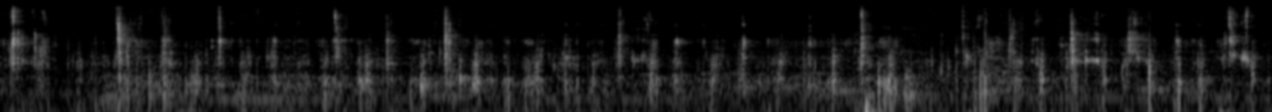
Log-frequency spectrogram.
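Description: Close-miked chewing and biting of food from a squid tagine: a run of irregular wet clicks and small crunches from the mouth, with no pause long enough to break it.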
